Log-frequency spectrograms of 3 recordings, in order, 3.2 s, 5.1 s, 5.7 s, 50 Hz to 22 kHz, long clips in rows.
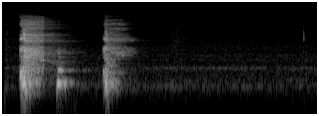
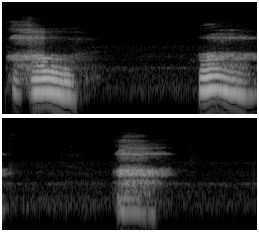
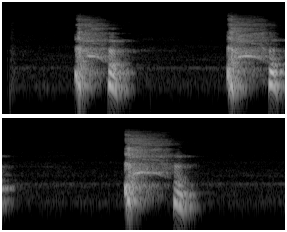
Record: {
  "cough_length": "3.2 s",
  "cough_amplitude": 8216,
  "cough_signal_mean_std_ratio": 0.3,
  "exhalation_length": "5.1 s",
  "exhalation_amplitude": 3383,
  "exhalation_signal_mean_std_ratio": 0.45,
  "three_cough_length": "5.7 s",
  "three_cough_amplitude": 6322,
  "three_cough_signal_mean_std_ratio": 0.4,
  "survey_phase": "beta (2021-08-13 to 2022-03-07)",
  "age": "65+",
  "gender": "Female",
  "wearing_mask": "No",
  "symptom_none": true,
  "smoker_status": "Never smoked",
  "respiratory_condition_asthma": false,
  "respiratory_condition_other": false,
  "recruitment_source": "REACT",
  "submission_delay": "1 day",
  "covid_test_result": "Negative",
  "covid_test_method": "RT-qPCR",
  "influenza_a_test_result": "Negative",
  "influenza_b_test_result": "Negative"
}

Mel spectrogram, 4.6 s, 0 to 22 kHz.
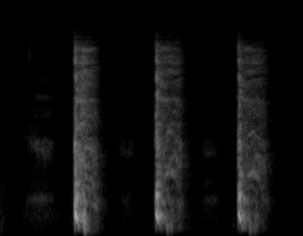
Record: {
  "three_cough_length": "4.6 s",
  "three_cough_amplitude": 25294,
  "three_cough_signal_mean_std_ratio": 0.27,
  "survey_phase": "beta (2021-08-13 to 2022-03-07)",
  "age": "45-64",
  "gender": "Female",
  "wearing_mask": "No",
  "symptom_runny_or_blocked_nose": true,
  "smoker_status": "Never smoked",
  "respiratory_condition_asthma": false,
  "respiratory_condition_other": false,
  "recruitment_source": "REACT",
  "submission_delay": "1 day",
  "covid_test_result": "Negative",
  "covid_test_method": "RT-qPCR",
  "influenza_a_test_result": "Negative",
  "influenza_b_test_result": "Negative"
}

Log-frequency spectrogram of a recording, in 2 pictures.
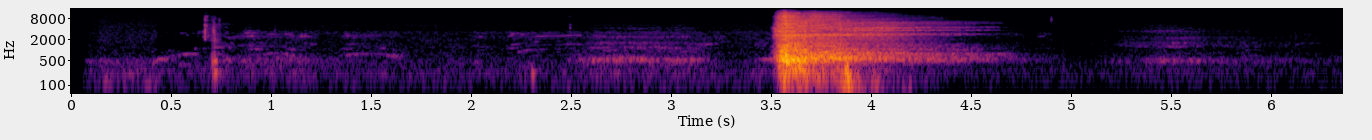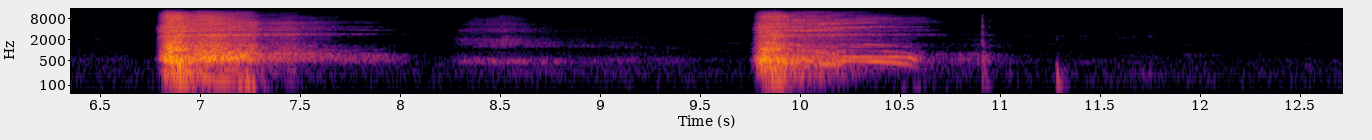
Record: {
  "exhalation_length": "12.7 s",
  "exhalation_amplitude": 24227,
  "exhalation_signal_mean_std_ratio": 0.25,
  "survey_phase": "beta (2021-08-13 to 2022-03-07)",
  "age": "65+",
  "gender": "Male",
  "wearing_mask": "No",
  "symptom_none": true,
  "smoker_status": "Ex-smoker",
  "respiratory_condition_asthma": false,
  "respiratory_condition_other": false,
  "recruitment_source": "REACT",
  "submission_delay": "1 day",
  "covid_test_result": "Negative",
  "covid_test_method": "RT-qPCR",
  "influenza_a_test_result": "Unknown/Void",
  "influenza_b_test_result": "Unknown/Void"
}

